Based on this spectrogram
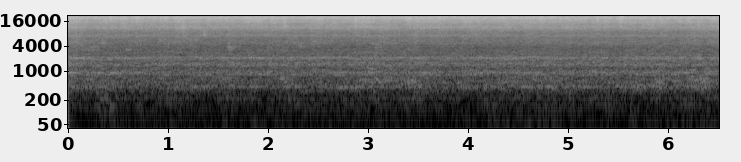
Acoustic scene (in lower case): restroom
